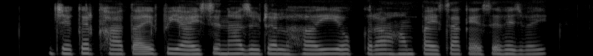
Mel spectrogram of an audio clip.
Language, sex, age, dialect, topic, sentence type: Magahi, female, 18-24, Central/Standard, banking, question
